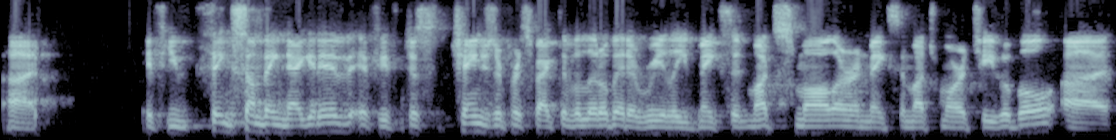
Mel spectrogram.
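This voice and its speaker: Low-voiced man, dull lo-fi sound. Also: fairly even intonation, brisk, a bit bright. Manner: reflective, frequently checks in with "right?". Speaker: podcast guest, real estate agent. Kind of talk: conversational interview, personal reflection.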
